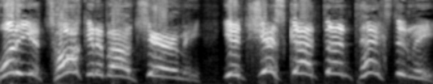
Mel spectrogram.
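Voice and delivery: heated, half-shouted mild yell, pitched high. Retelling phoning a man he hadn't spoken to in five years: retelling his own yelling. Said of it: "and I'm yelling at him".

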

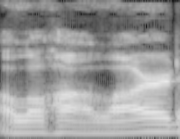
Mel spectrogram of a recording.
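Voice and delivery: ordinary talk, nothing marked

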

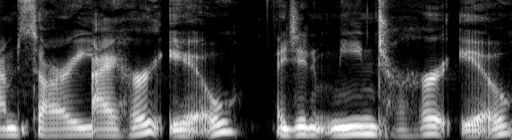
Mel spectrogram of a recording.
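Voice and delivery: ordinary talk, nothing marked

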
